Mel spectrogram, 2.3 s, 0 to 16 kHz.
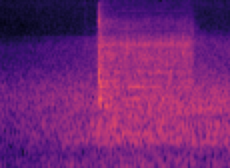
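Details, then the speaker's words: Car (60,000+ km) electronic parking brake (EPB) releasing during an apply/release check: a smooth whirring buzz of about one second over a quiet cabin, with no clicking or loud whine, so the EPB motor releases normally. "EPB 파킹 브레이크가 작동하나 안 되나, 여러분들이 소리를 들어보면 이상한 소리가 나면 망가진 거라고 그랬죠."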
